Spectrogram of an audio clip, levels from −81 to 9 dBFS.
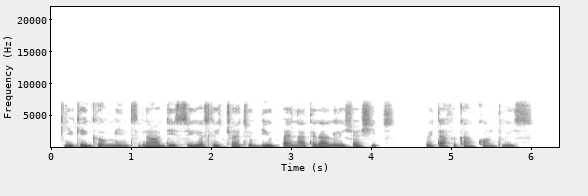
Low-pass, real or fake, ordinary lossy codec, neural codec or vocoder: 7.2 kHz; real; none; none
